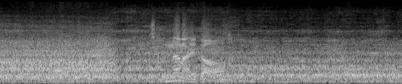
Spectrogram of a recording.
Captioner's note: fire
